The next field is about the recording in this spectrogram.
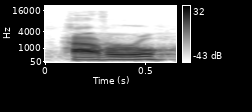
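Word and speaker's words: Haverhill: I probably massacred that I think it's haval I think that's how they say it you know H Hill okay good to get that straight anyway uh I if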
